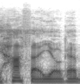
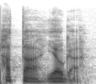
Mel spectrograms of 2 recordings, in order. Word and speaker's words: hatha: so it's usually very acceptable just to say haa yoga but if you listen to a Sanskrit speaker or a a Hindi or uh someone from India or Bangladesh they would most likely Say Ha yoga so that's how to pronounce it now where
